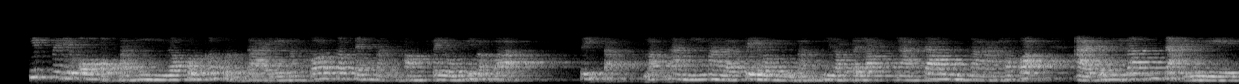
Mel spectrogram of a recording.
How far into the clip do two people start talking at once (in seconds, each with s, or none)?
none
